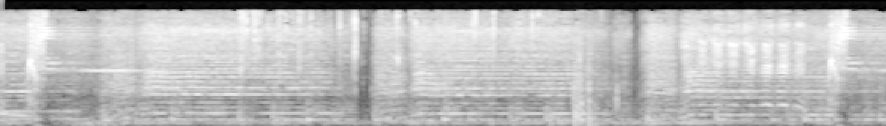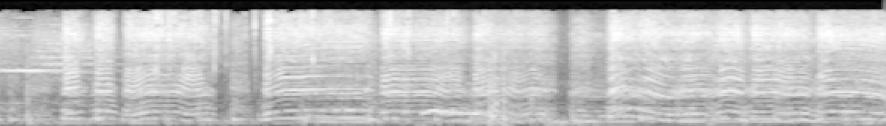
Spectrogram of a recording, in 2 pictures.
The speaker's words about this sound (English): These goats don't even know what hit him.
